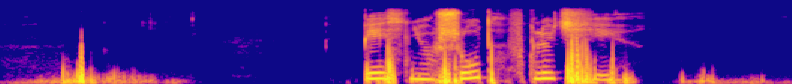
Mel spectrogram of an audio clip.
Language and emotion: Russian, neutral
